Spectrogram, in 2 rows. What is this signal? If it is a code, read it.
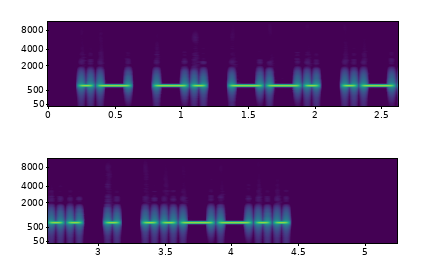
Morse code, heard as a keyed tone, about 17 wpm, 700 Hz. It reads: ANGLE?
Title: Sentences from Top 1500 Words 17wpm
